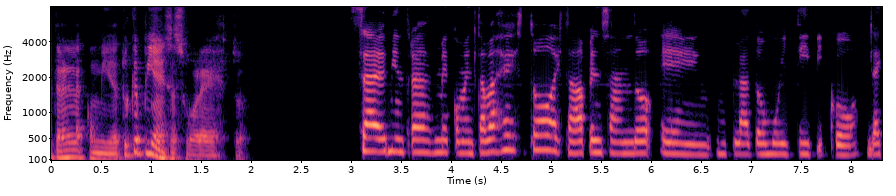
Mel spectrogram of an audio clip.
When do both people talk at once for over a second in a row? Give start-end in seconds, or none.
none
